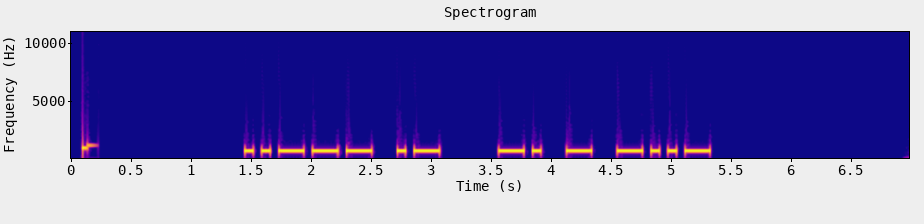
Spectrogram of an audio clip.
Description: Morse code, heard as a keyed tone, about 17 wpm, 700 Hz. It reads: 2A NTX
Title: Field Day Exchanges - 17wpm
